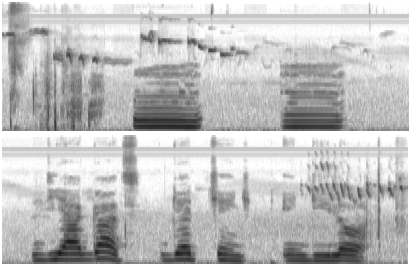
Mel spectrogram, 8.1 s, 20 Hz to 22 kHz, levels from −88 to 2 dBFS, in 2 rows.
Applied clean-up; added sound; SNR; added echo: none; Bird vocalization, bird call, bird song; 13 dB; none.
